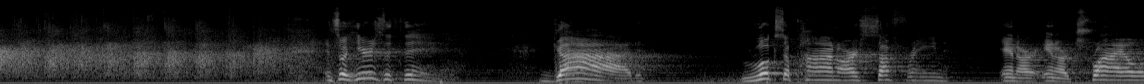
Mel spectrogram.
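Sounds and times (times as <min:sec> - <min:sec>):
audience clapping: 0:00.0 - 0:03.2
speech: 0:03.2 - 0:04.5, 0:05.4 - 0:06.6, 0:07.4 - 0:11.4.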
